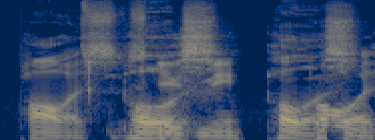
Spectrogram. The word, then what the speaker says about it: Polis: provided by Colorado governor Jared Polis am I pronouncing his last name correctly is Apollos paulus you got it right yeah um he's indicating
